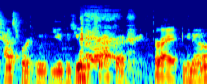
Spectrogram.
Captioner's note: laughing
